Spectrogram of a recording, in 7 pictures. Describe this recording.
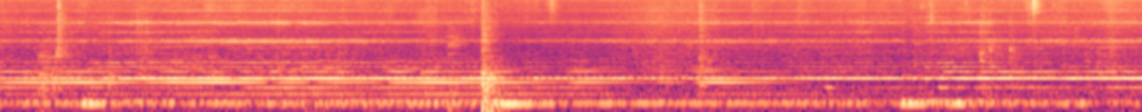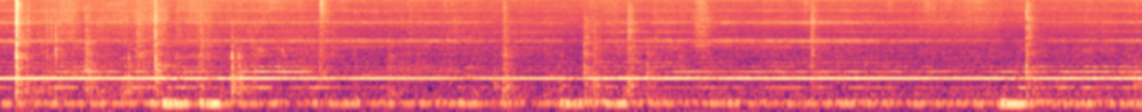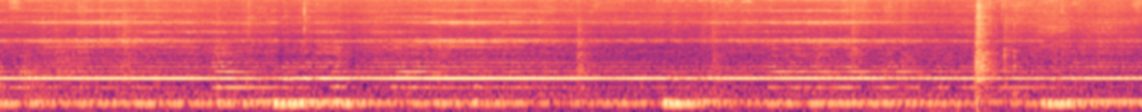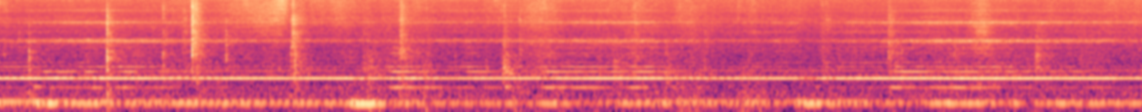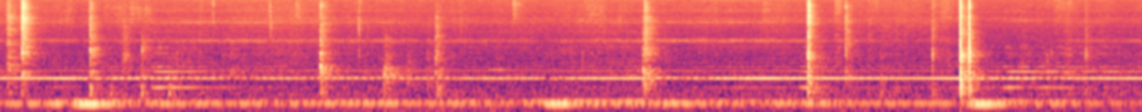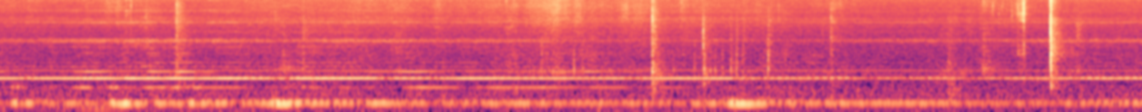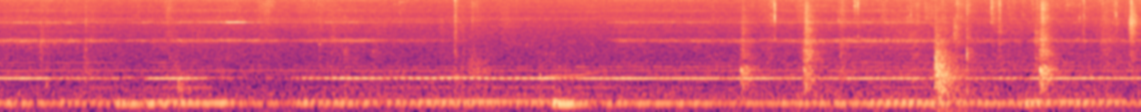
intense and silent chello performance by Charles Curtis. clicking and crackling chairs, tension.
